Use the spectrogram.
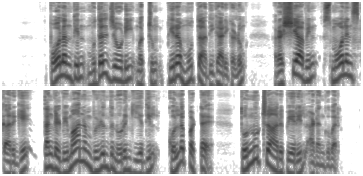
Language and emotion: Tamil, neutral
